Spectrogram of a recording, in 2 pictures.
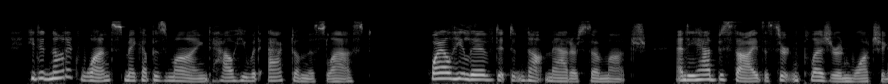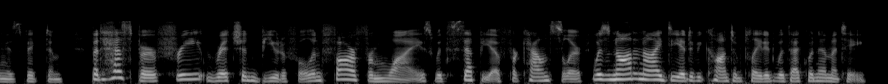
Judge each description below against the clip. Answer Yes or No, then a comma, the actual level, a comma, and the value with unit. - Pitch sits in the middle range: Yes, medium, 165 Hz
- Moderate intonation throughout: No, wide, 6.5 semitones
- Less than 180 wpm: No, average, 200 wpm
